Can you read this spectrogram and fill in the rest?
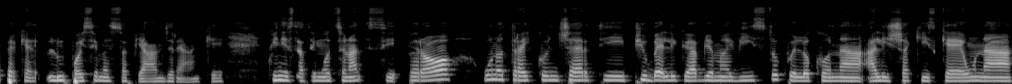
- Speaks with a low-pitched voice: No, medium, 180 Hz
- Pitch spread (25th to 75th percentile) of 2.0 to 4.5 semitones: Yes, narrow, 2.5 semitones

